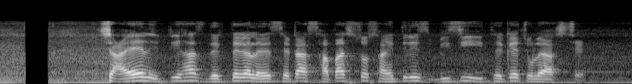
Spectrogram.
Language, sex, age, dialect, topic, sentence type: Bengali, male, 25-30, Jharkhandi, agriculture, statement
